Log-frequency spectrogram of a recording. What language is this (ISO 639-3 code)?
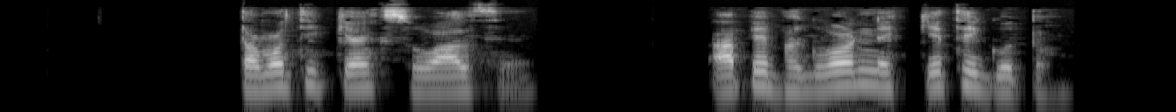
kvx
